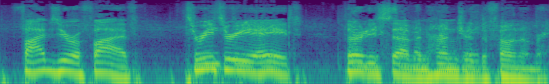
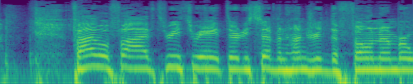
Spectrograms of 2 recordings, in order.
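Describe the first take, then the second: First: The number is said slowly. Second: The number is said quickly.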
